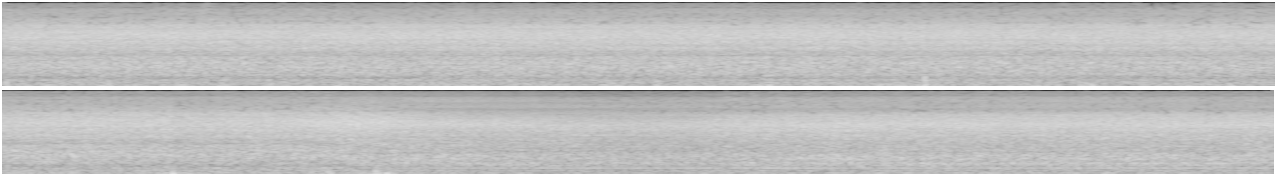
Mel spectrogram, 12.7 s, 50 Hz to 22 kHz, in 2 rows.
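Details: 1978-79 GE Sahara 14-pint dehumidifier with an Aspera compressor (like a Tecumseh AE), curb find, test-run after drying for 24 hours. Steady even hum with a constant mid tone and fan rush, no knocks or rattles. Running normally.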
